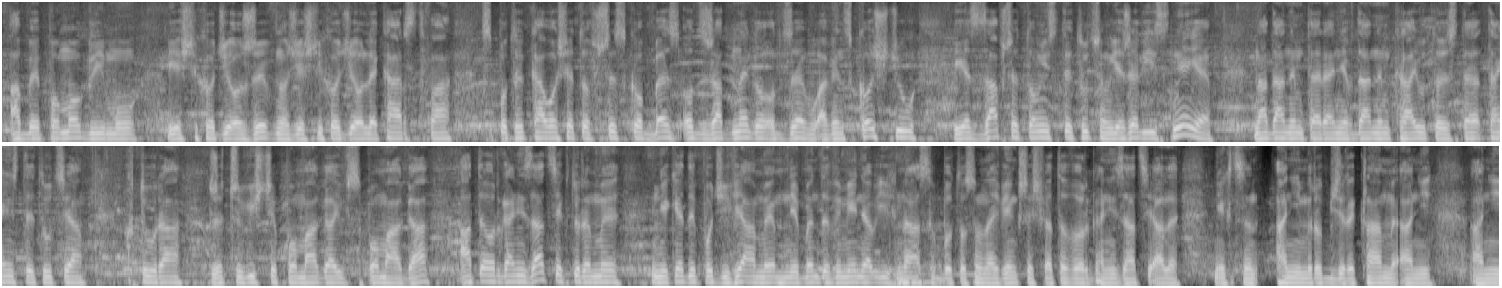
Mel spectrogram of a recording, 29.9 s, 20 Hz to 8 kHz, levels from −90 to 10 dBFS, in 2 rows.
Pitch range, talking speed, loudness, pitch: 110-125 Hz, 140 wpm, -12 LUFS, 115 Hz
